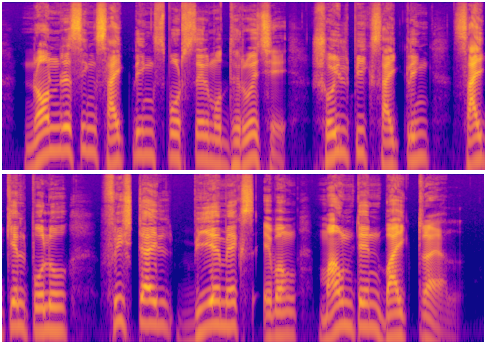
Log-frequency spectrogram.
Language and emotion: Bengali, neutral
